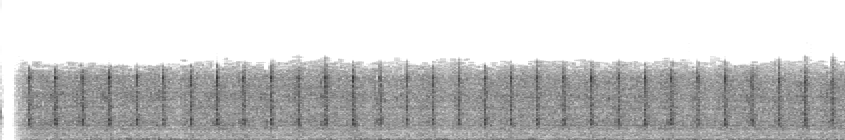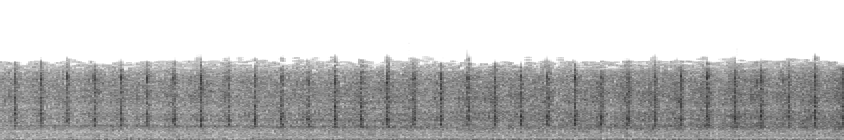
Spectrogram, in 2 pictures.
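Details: Chevrolet Cavalier at idle after fitting a used starter: light quick ticking about three or four per second from the front of the engine over steady idle; owner attributes it to hydraulic lifters needing replacement, otherwise runs fine.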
